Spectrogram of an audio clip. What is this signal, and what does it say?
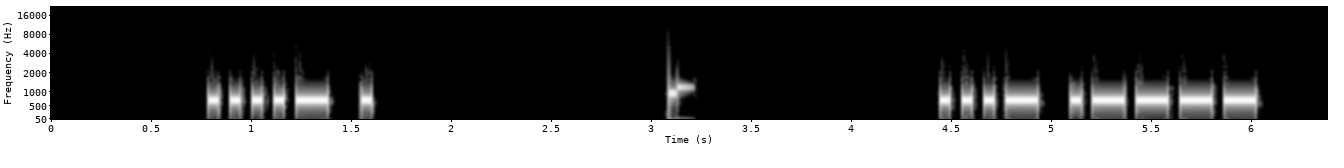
Morse code, heard as a keyed tone, about 22 wpm, 700 Hz. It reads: 4 E V 1
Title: Single-Letter Single-Number 22wpm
